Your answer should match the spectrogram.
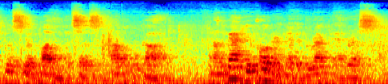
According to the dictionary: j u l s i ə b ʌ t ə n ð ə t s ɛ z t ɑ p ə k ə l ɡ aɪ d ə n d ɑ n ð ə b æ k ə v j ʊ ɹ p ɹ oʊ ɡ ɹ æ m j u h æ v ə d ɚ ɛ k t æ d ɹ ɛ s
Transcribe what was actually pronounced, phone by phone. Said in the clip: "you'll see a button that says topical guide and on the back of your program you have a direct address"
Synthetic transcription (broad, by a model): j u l s i ə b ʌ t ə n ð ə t s ɛ z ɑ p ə ə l ɡ aɪ d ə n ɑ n ð ə b æ k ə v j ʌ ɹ p ɹ oʊ ɡ ɹ æ m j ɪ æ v ə d ɚ ɛ k t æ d ɹ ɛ s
